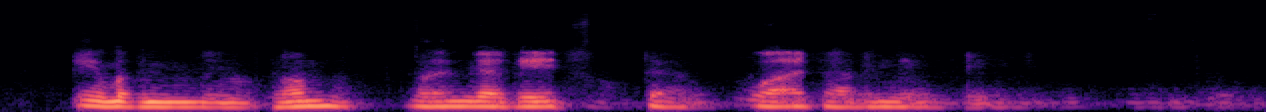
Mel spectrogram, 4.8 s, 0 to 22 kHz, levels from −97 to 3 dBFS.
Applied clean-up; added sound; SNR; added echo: neural mask model DeepFilterNet 3.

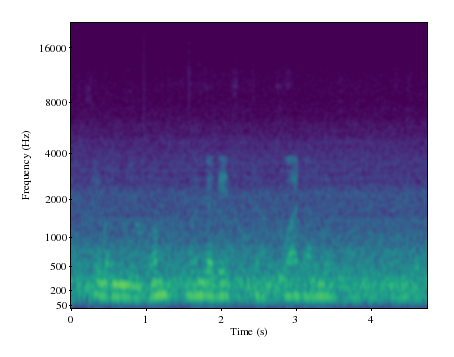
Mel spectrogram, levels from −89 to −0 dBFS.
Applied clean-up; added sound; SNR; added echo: none; Fixed-wing aircraft, airplane; 3 dB; none.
